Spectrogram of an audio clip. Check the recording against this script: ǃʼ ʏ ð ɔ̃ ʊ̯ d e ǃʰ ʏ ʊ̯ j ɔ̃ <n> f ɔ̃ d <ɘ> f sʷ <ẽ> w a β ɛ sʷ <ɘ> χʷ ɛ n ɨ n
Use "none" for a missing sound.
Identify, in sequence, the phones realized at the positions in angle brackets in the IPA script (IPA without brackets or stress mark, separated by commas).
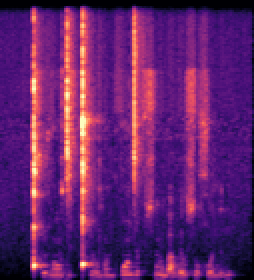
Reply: n, ɛ, ẽ, ɘ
